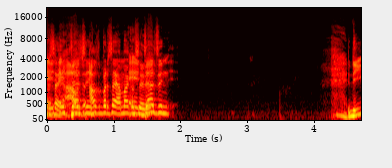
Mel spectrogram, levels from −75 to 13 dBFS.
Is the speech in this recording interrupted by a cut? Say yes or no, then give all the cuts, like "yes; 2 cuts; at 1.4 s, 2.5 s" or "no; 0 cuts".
no; 0 cuts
